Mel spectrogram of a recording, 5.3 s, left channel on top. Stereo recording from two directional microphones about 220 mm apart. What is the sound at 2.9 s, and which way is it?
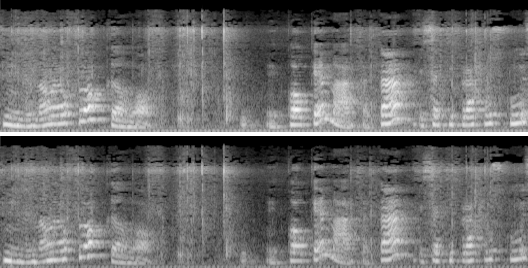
Speech, 5° right (ahead or behind).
